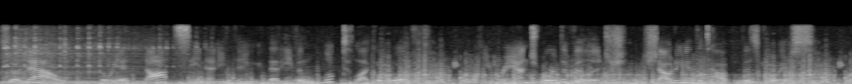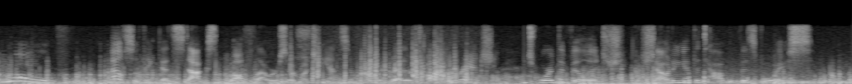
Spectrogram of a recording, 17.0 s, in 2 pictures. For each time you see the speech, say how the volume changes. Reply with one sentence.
You can hear the speech from 0.0 to 16.6 s, at a steady volume.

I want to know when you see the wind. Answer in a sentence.
You can hear the wind from 0.0 to 16.9 s.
